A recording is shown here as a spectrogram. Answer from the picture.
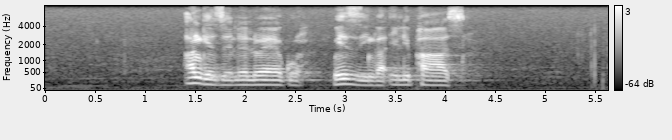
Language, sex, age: South Ndebele, male, 23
